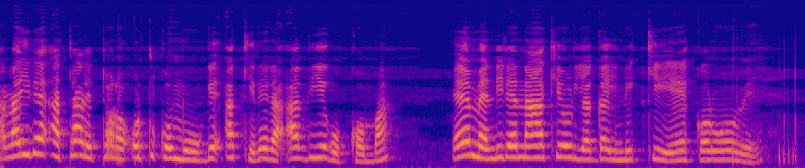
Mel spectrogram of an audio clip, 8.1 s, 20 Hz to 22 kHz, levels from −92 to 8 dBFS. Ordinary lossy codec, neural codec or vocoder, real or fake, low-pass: none; vocoder, 48 kHz, 128 mel bands, Vocos; fake; 19.8 kHz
